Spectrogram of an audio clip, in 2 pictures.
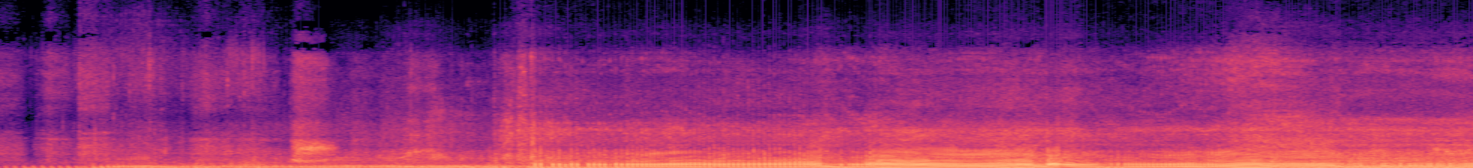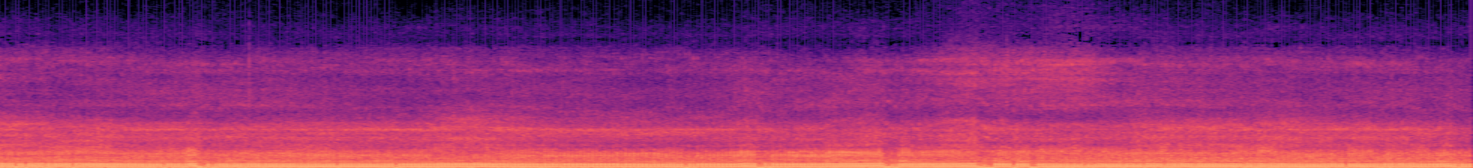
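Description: Enduro motorcycle engine, quiet at first, picking up over the first seconds and then running steadily under load from about six seconds in. A couple of clattering knocks come around three and five seconds.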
